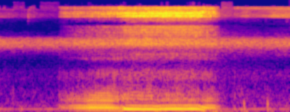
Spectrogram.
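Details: Otis snoring: a single deep, rumbling snore lasting about a second, followed by a short snort.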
